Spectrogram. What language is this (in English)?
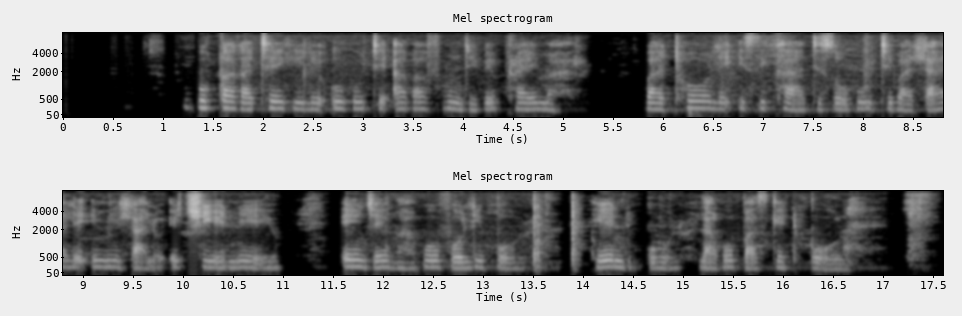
North Ndebele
